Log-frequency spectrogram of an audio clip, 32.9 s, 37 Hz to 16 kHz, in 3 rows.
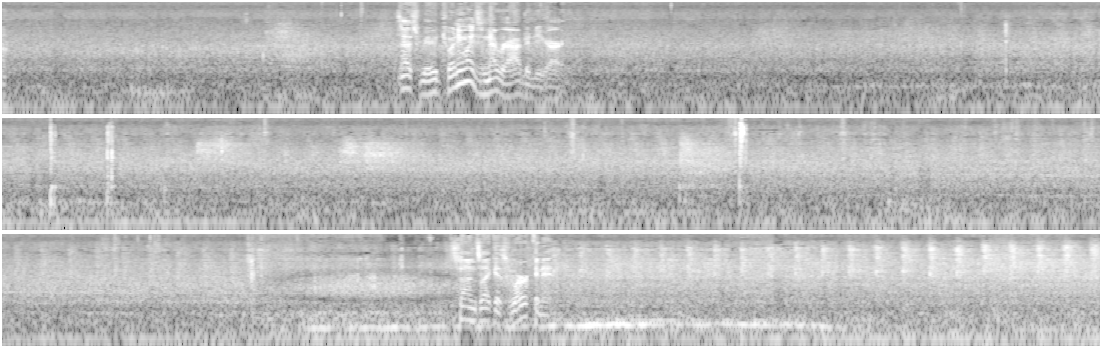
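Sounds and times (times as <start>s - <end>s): diesel locomotive engines rumbling: 0.0s - 32.9s.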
